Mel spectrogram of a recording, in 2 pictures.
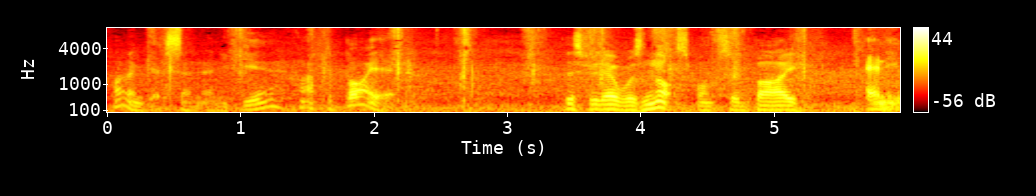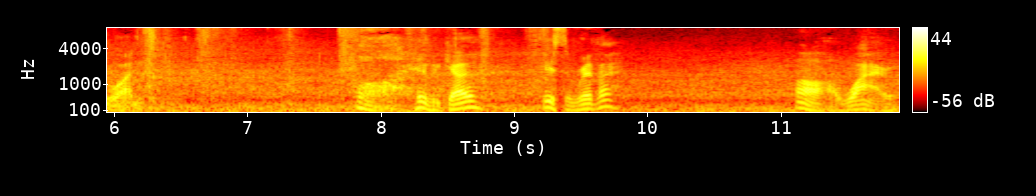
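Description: An older man talks to a camera held at arm's length, in a chatty, self-deprecating ramble. Loud rushing river water roars behind him outdoors. His pitch sits at an ordinary middle height for a man. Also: big pitch swings, vocal fry, background noise. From England. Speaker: hiking vlogger. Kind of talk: casual chat to camera. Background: roaring river water.

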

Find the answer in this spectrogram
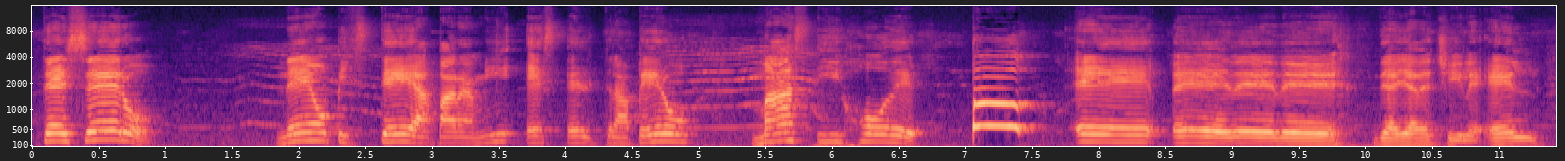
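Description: A man's voice: fairly high pitch, very slow. A young man with a Puerto Rican accent hosting a casual music reaction vlog from his room at home, talking with big gestures and a lot of swearing. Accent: Puerto Rican Spanish. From Puerto Rico. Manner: animated, profane, gestures a lot while talking. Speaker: music reaction video host. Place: home room with TVs and gaming gear, indoors.

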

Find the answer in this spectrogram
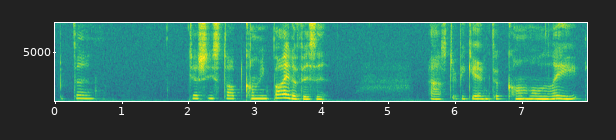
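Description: A young woman acting a naive, pouty stray catgirl in a soft, halting ASMR roleplay voice. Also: high-pitched, steady tone. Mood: sad, tearful. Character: naive, tearful stray catgirl would-be space pirate. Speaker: ASMR voice actor. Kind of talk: ASMR roleplay audio drama.

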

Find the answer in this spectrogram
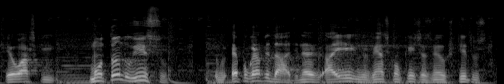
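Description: A man's voice: mid-range voice, lively intonation, brisk, soft background music. A middle-aged man with a Brazilian accent giving conversational football commentary in a TV studio.

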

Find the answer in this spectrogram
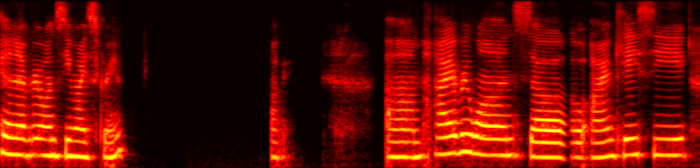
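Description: A woman's voice: on the high side, flat delivery, slow, mellow. A young adult woman from Albania, a student giving a webinar presentation over a video call, talking casually with plenty of "um" and "like" fillers.

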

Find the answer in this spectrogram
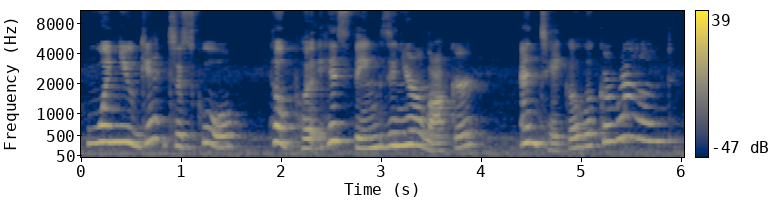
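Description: Female read-aloud teacher for picture books, very animated intonation, addresses young listeners, noisy room recording. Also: sits high. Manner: deliberate storytelling with questions to young listeners. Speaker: teacher reading aloud to children. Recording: roomy echo with clear background noise.

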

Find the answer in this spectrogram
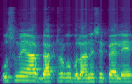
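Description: A man's voice: a little high, fairly even intonation, moderate pace, a bit bright. A middle-aged man with a Pakistani accent, explaining things in a practical, instructive way as a farming advice presenter. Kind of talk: informal instructional explanation to camera. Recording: dull, lo-fi sound.

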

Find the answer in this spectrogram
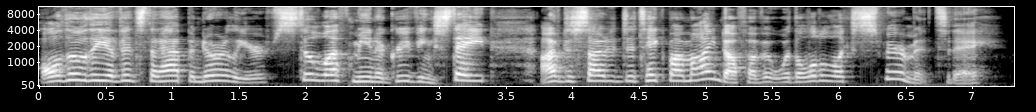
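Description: An excitable, effusive female military scientist, acted out by a male story reader. The voice is pushed high and delivered theatrically, full of drama. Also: a little fast. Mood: cheerful, eager.

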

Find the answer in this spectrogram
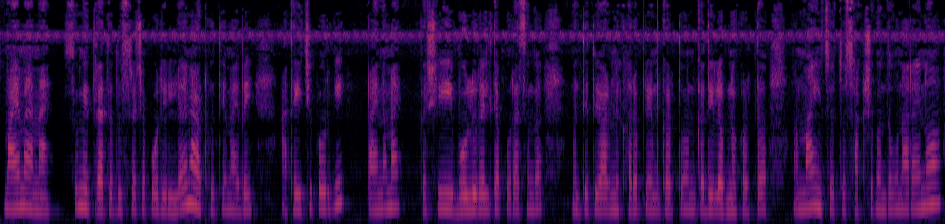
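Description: Casting: woman playing a bossy village mother-in-law, high rapid scolding. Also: fairly even intonation, darkish tone, natural voice. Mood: gossiping. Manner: fast scolding chatter. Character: scheming nosy middle-aged village mother-in-law. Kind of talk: cartoon voice acting.

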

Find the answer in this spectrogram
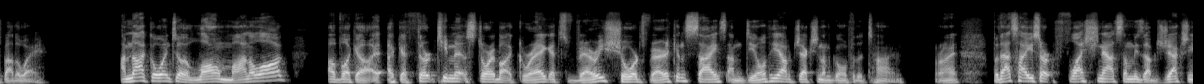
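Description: Man in his 30s, sales trainer on a video call; rapid, emphatic delivery with an occasional stutter, close studio mic, dry sound. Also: lowish voice, no echo. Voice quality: stutters at times. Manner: energetic, emphatic, gestures while talking. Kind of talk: webinar teaching. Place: home office with bookshelves. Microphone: studio mic on boom arm, video call.

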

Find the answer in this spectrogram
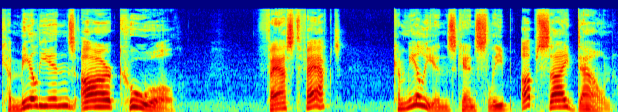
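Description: A read-along host reading aloud for young children in a deliberate, exclamatory and animated way. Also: mid-range voice.

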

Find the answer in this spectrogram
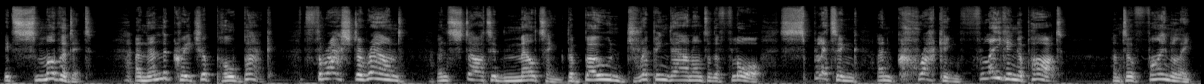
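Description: A man narrating a scripted audio drama in the first person, in measured, deliberate phrases. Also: on the high side, a bit bright. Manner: measured, storytelling delivery in short deliberate phrases.

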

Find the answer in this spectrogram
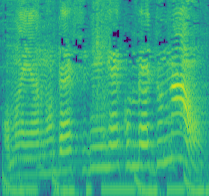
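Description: A woman voicing a defensive young female house cat who protests quickly. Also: high-pitched, very animated, over music.

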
